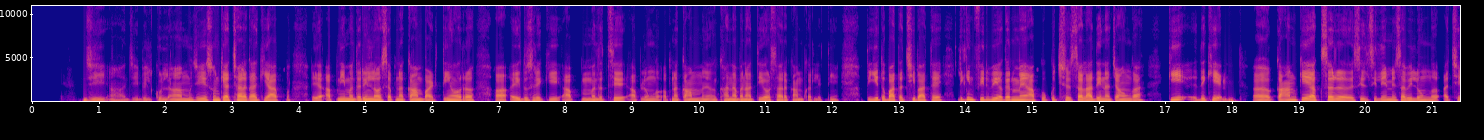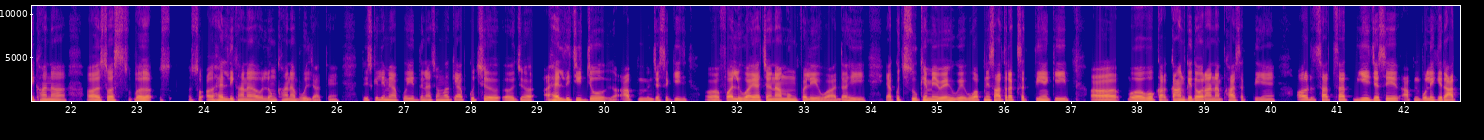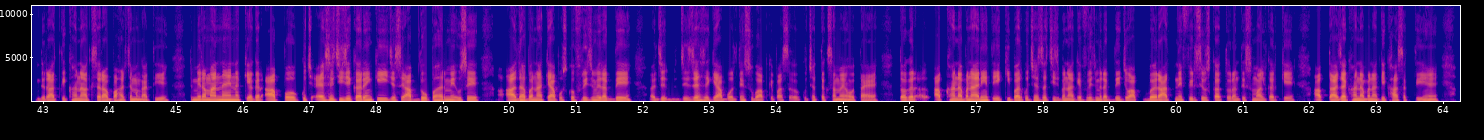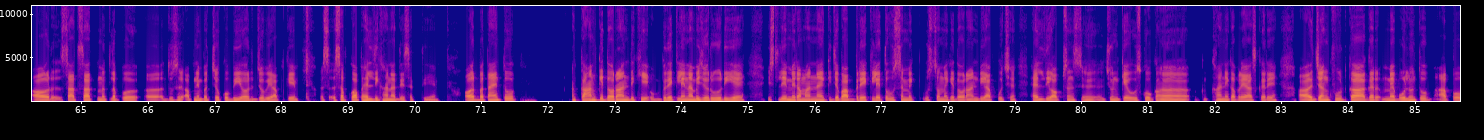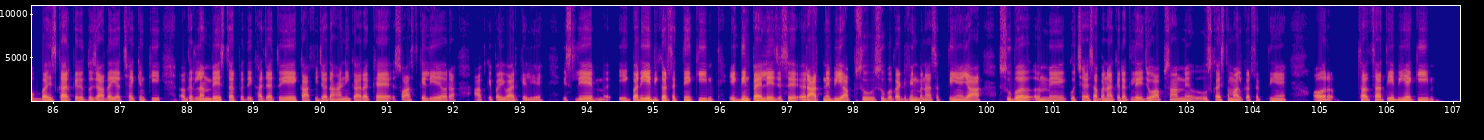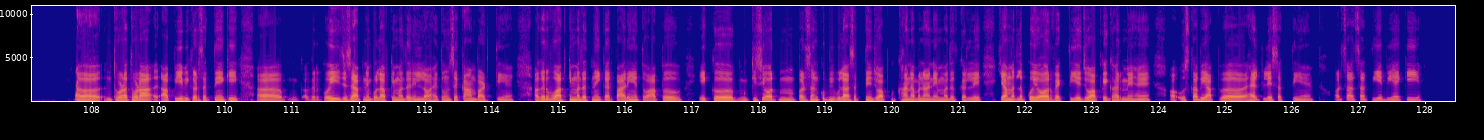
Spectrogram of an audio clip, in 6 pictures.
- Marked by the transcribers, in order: other background noise; in English: "मदर इन लॉ"; in English: "हेल्थी"; in English: "हेल्थी"; in English: "हेल्थी"; in English: "ब्रेक"; in English: "ब्रेक"; in English: "हेल्थी ऑप्शंस"; in English: "जंक फूड"; in English: "मदर इन लॉ"; in English: "पर्सन"; in English: "हेल्प"
- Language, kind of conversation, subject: Hindi, advice, काम की व्यस्तता के कारण आप अस्वस्थ भोजन क्यों कर लेते हैं?
- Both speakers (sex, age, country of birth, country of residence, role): female, 30-34, India, India, user; male, 18-19, India, India, advisor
